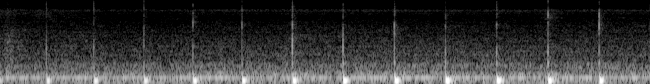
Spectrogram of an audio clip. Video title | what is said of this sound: Brioche Pullman Sandwich Loaf | Sounds hollow. Just tap it. You can hear that hollowness in it.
